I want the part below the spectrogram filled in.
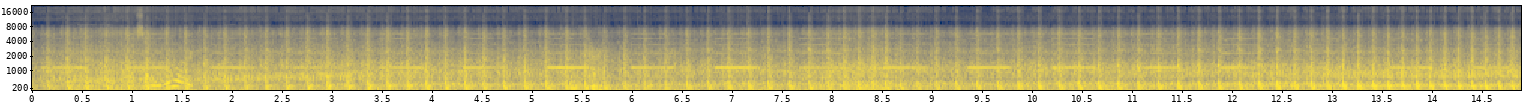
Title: Engine Knock Unloading Truck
